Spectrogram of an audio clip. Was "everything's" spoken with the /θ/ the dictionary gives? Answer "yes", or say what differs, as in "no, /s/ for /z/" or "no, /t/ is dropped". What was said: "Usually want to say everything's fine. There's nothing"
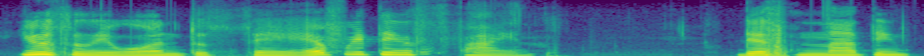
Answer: no, /t/ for /θ/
